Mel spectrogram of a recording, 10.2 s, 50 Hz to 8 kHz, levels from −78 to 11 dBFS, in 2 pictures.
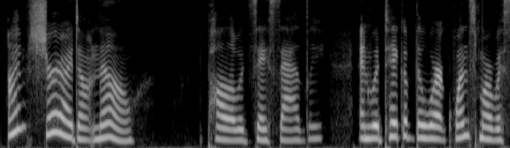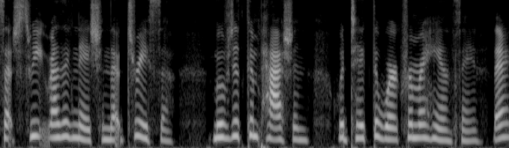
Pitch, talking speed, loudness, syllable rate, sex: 245 Hz, 200 wpm, -21 LUFS, 5.5 syllables/s, female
